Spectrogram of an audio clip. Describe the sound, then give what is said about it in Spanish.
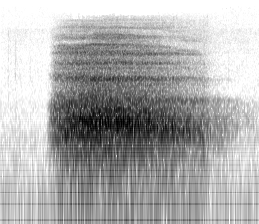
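A single long, deep breath pushed out through the mouth after a deep inhale through the nose, part of a guided breathing exercise: a soft airy whoosh lasting over a second and fading gently, clear with no talking. “De nuevo inhalas profundo por tu nariz. Y por tu boca sueltas.”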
